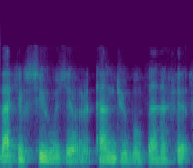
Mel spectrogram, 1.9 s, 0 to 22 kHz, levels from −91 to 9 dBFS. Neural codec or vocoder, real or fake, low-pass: codec, 24 kHz, 0.9 kbps, WavTokenizer, medium music audio release; fake; 7.2 kHz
